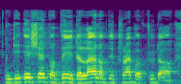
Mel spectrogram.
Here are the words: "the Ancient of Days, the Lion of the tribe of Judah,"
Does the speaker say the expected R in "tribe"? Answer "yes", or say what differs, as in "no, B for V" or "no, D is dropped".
yes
